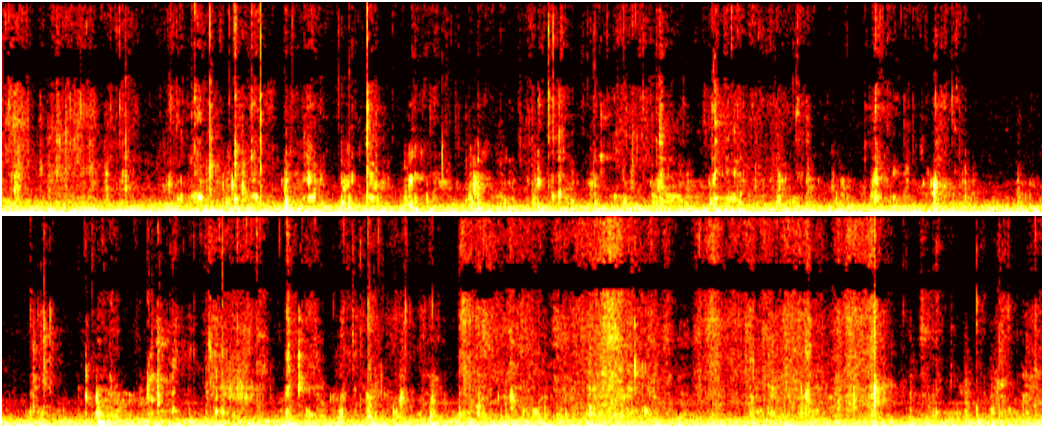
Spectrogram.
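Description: A man chewing and biting into Nashville hot fried chicken, faint with many short, scattered crunchy clicks from the fried crust.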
